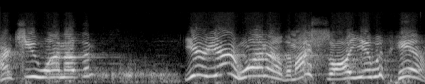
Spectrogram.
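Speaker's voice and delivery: tiny, shrill, squeaky little voice, very high. Telling the story of a little girl who comes up to him: little squeaky voice. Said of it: "she says in a little squeaky voice".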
